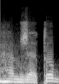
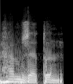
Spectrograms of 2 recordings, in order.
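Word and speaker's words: حمزة: Sehingga cara membacanya hamzatu bukan hamzatun.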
